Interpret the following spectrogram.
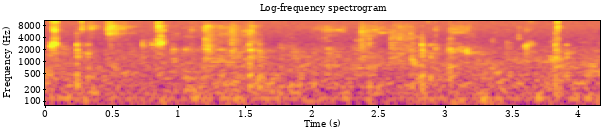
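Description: Near silence: faint room tone with a low hum and scattered faint clicks at irregular spacing.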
